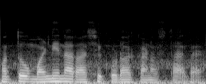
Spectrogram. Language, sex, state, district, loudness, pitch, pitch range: Kannada, male, Karnataka, Bangalore, -15 LUFS, 110 Hz, 105-125 Hz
